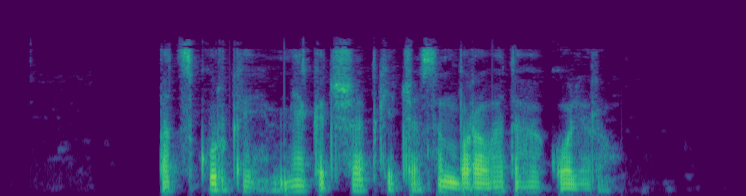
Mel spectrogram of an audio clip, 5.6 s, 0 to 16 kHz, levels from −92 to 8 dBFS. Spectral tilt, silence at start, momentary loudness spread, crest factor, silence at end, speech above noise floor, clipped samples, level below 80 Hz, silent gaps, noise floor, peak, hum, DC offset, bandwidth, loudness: -5.5 dB/octave; 1.2 s; 11 LU; 22 dB; 1 s; 68 dB; under 0.1%; -56 dBFS; none; -89 dBFS; 0 dBFS; none; under 0.1%; 7.6 kHz; -21 LUFS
